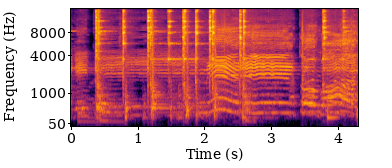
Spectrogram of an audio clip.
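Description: Male voices singing a Moharam pada, a Muharram devotional folk song, over sharp strokes of a barrel drum. A long, wavering held note in the middle breaks off briefly near the end before the singing and drumming pick up again.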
